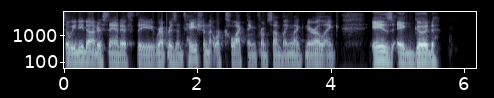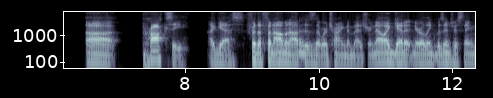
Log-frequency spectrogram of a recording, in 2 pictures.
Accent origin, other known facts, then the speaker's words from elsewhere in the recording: United States; I'm an American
